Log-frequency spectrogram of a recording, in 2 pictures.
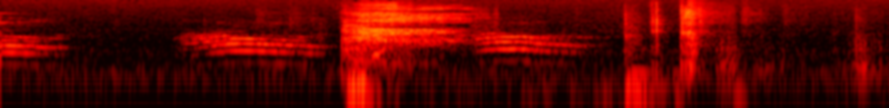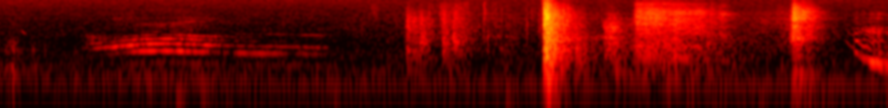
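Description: A cat meows repeatedly in drawn-out, wavering calls, fairly loud, interrupted by a few sharp knocks or bangs like a cupboard or door, with no one talking.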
